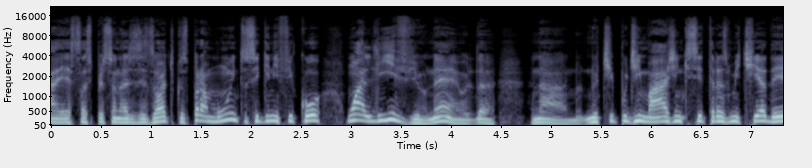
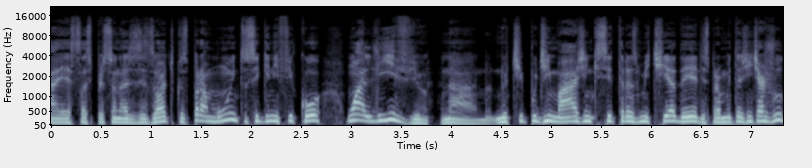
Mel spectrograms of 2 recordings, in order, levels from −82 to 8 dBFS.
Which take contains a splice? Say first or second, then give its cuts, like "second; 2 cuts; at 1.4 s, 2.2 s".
second; 1 cut; at 3.8 s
